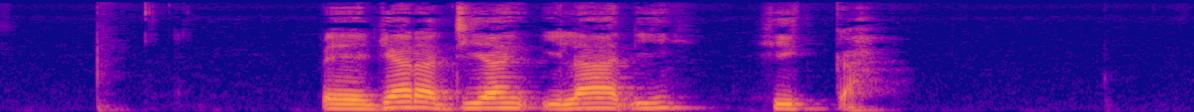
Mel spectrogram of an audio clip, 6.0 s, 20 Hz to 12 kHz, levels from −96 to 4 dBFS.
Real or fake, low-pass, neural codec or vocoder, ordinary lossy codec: real; 10.8 kHz; none; AAC, 64 kbps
